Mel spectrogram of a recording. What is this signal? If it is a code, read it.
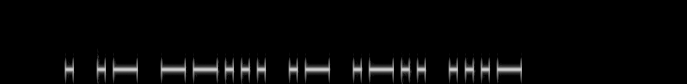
Morse code, heard as a keyed tone, about 15 wpm, 700 Hz. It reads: EA7ALV
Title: DXCC-100 Call Signs - 6 Characters - Repeated 3x - 15wpm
